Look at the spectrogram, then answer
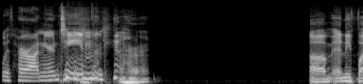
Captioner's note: all laugh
